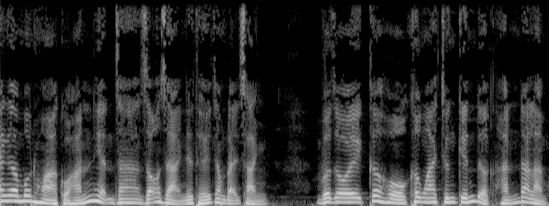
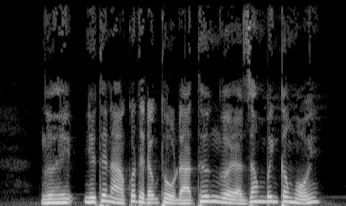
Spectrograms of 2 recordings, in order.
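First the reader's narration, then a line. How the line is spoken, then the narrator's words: Slightly trembling voice. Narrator (Vietnamese): Thanh âm của Mã Thụy rõ ràng có chút run rẩy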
